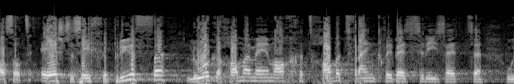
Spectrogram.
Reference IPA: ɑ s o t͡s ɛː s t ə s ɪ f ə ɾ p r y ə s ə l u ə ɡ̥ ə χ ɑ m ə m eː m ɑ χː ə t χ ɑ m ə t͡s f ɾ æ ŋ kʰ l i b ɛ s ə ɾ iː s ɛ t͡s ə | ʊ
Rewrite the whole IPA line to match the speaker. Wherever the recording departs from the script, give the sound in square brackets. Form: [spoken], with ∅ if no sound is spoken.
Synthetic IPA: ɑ s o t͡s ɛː [ʃ] t ə s ɪ [χ] ə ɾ p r y ə [f] ə l u ə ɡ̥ ə χ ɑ m ə m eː m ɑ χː ə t χ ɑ m ə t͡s f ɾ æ ŋ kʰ l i b ɛ s ə ɾ iː s ɛ t͡s ə | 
